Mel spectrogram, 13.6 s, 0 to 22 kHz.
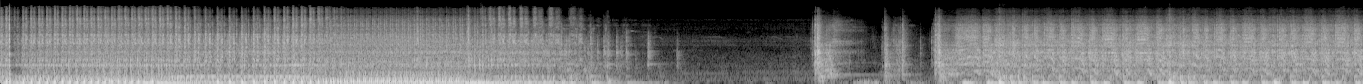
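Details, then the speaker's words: John Deere X485 mower project: engine catches, runs rough a few seconds and dies, then weak cranking bursts from a nearly dead battery; owner suspects fuel starvation, possibly related to air pressure, not confirmed. "i guess my battery's about dead but that's a good sign so sounds like it's definitely um sounds like it's starving for fuel"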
